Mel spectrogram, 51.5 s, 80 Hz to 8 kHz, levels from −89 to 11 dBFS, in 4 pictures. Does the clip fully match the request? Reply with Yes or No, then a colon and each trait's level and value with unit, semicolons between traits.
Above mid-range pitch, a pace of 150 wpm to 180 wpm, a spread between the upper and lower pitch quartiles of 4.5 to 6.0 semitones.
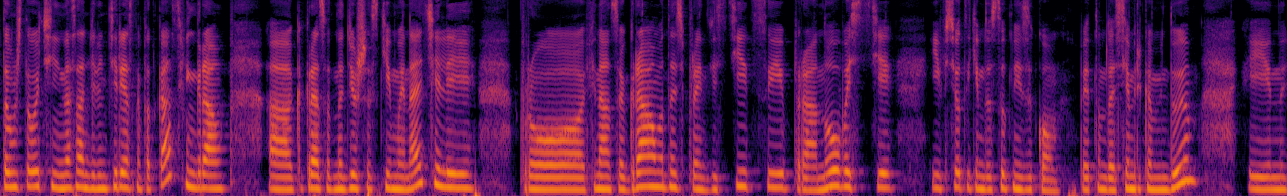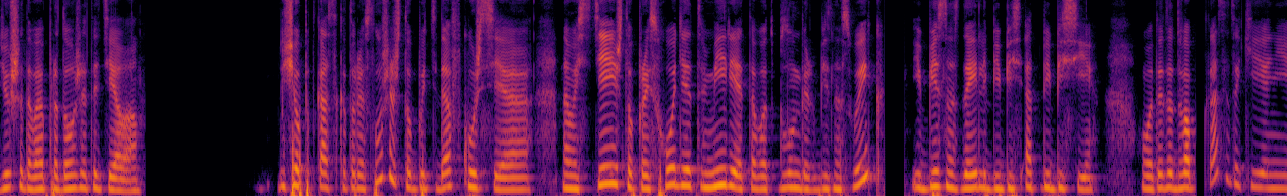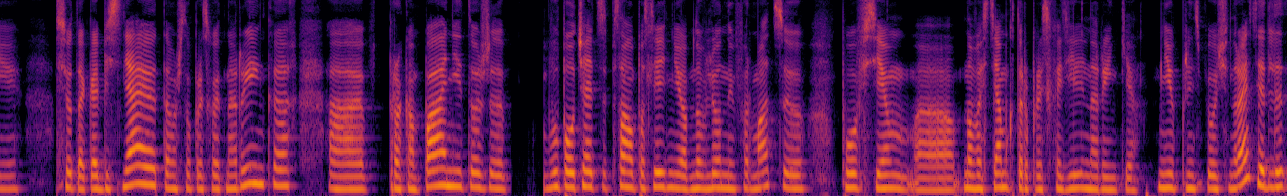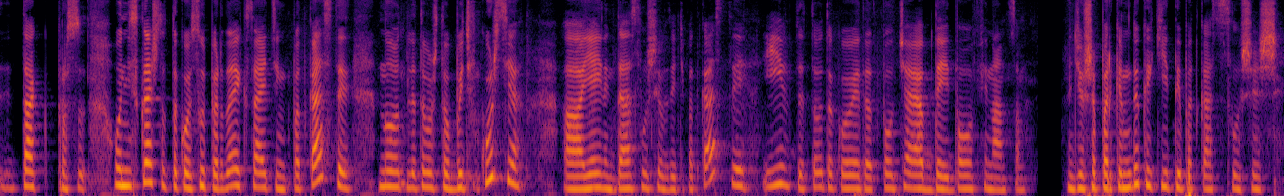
No: high, 205 Hz; fast, 160 wpm; narrow, 2.5 semitones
